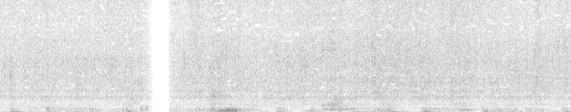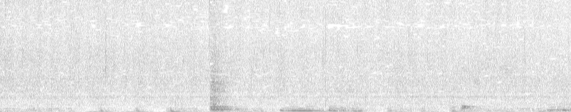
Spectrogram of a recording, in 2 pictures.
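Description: Onions, tomatoes, green chillies and curry leaves sizzling in hot oil in a metal kadai, with a spatula stirring and knocking against the pan a few times. The sound cuts out completely for a moment about a second in.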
